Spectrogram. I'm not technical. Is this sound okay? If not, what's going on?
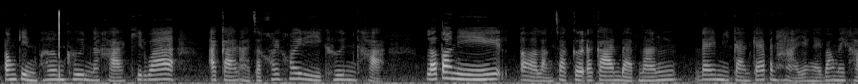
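No. At 0.59 s an uninitialised buffer was played before the sound was written into it, so leftover memory came out as a brief, loud crack. Throughout, the speech was squeezed hard by heavy compression, likely AAC compression, which throws away detail, so it sounds dull and smeared, with nothing above about 13 kHz.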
